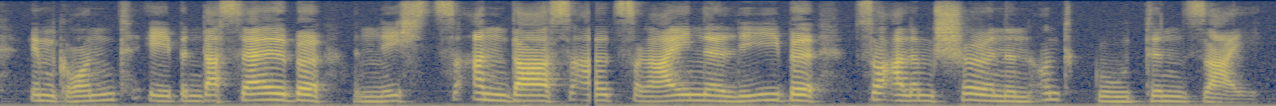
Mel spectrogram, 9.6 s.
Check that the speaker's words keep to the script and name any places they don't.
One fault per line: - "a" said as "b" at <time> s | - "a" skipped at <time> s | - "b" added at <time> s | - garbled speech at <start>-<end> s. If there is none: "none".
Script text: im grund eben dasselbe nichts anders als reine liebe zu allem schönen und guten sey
none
